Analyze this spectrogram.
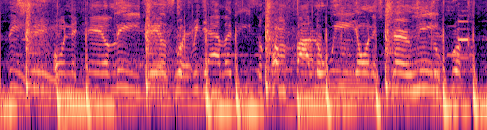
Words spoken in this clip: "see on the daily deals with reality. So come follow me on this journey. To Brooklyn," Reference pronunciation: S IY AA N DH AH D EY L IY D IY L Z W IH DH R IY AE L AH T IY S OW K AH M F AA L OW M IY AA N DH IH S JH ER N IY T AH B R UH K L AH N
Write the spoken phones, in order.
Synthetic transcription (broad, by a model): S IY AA N DH AH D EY L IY D IY L Z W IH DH R IY AE L AH T IY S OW K AH M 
